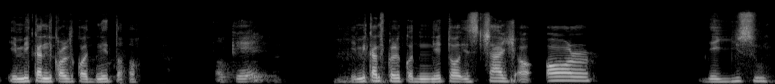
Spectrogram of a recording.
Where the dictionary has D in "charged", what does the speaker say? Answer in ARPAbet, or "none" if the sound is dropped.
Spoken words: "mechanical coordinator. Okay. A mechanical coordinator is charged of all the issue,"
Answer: none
